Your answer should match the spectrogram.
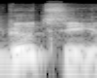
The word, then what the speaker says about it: Guzzi: It's pronounced Guzzi, like Guzzi, like an Italian, like a Mario.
